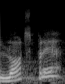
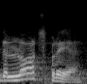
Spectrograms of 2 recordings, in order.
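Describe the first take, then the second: First: LORD'S PRAYER echoed higher, rising at the end as a question. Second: Said in the usual way. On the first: Retold or imitated. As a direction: query "Lord's Prayer" with a lifted, rising ending. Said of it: "I said". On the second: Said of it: "he said".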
